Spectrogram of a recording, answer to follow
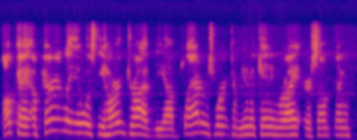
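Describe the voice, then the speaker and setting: A high-pitched man chats casually, wandering through stories with lots of ums and uhs. His voice comes over a laptop call that glitches and freezes. The sound is dull and dry, with no room around it. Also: brisk, darkish tone, no room sound. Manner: rambling, with many fillers. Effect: glitching, freezing call audio. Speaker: podcast co-host. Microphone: laptop on a video call.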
